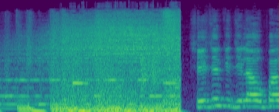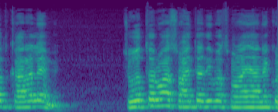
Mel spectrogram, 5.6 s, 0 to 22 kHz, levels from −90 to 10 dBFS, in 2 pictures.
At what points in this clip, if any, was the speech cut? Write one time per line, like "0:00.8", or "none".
0:01.9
